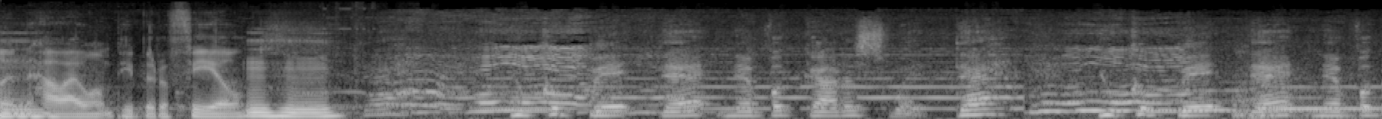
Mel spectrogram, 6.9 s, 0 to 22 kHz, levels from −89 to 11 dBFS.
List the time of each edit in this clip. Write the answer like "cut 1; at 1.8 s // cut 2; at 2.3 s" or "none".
cut 1; at 1.9 s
